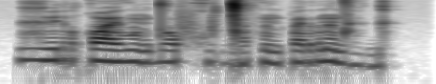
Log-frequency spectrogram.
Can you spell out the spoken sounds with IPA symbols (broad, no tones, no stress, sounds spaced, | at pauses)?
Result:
ɣ y r qʷ ɛː ð ɔ̃ ɡ d ɔː f χʷ æ̤ ɡ͡ǀ a θ ə̃ d p æ r ə̃ d ɛ̤ ɡ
